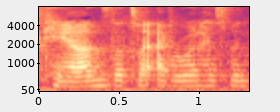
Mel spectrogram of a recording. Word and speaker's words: Cairns: we're going to Cairns I believe it's pronounced cans that's what everyone has been telling me it's spelled cards but I think it's pronounced cans um not the one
